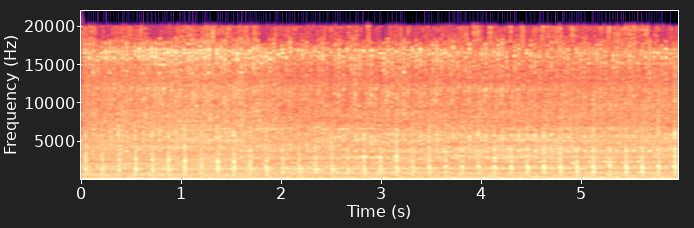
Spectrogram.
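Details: 2007 Nissan Tiida 1.6 engine, automatic transmission, at idle; sharp regular knocking about three per second standing out above the engine; serious internal knock, engine replaced with a used contract engine.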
